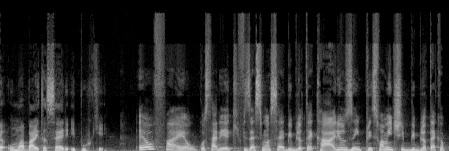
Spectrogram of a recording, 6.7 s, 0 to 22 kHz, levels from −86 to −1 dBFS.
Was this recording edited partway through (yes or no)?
yes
